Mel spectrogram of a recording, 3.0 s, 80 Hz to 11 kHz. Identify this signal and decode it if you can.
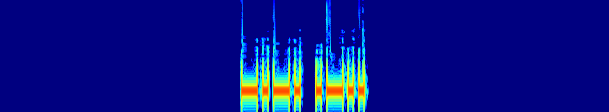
Morse code, heard as a keyed tone, about 46 wpm, 690 Hz. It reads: CL
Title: Multi-letter Phonemes 45wpm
